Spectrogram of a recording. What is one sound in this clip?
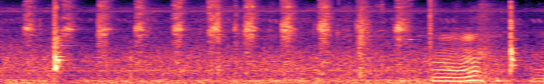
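A knife chops quickly and steadily on a board.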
